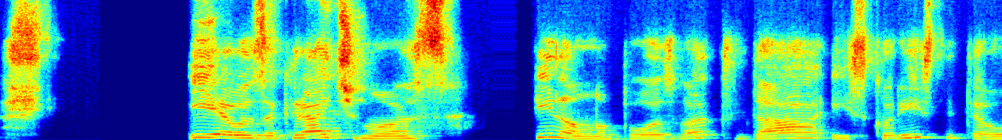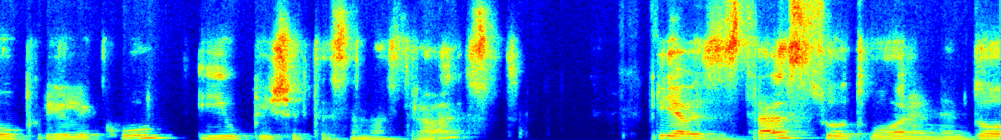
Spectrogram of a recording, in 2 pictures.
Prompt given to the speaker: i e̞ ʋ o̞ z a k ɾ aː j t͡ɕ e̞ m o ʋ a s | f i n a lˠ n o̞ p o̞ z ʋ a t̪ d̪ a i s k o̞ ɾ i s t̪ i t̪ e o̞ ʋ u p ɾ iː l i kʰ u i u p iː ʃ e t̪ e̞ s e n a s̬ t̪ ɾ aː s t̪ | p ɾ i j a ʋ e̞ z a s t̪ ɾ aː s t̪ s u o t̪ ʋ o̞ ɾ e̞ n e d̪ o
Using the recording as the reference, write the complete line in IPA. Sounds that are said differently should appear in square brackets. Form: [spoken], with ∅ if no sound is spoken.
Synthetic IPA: i e̞ ʋ o̞ z a k ɾ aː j t͡ɕ e̞ m o ʋ a s | f i n a lˠ n o̞ p o̞ z ʋ a t̪ d̪ a i s k o̞ ɾ i s t̪ i t̪ e o̞ ʋ u p ɾ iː l i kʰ u i u p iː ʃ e t̪ e̞ s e n a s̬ t̪ ɾ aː s t̪ | p ɾ i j a ʋ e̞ z a s t̪ ɾ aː s t̪ s u o t̪ ʋ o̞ ɾ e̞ n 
